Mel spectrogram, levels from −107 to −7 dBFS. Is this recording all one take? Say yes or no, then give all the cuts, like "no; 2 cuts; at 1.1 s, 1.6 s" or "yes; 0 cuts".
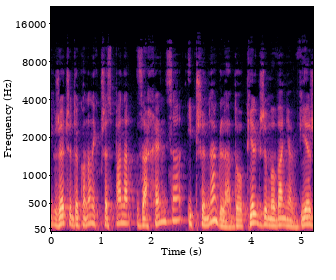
yes; 0 cuts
